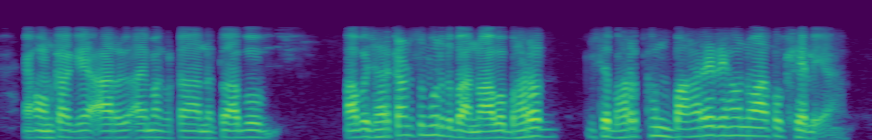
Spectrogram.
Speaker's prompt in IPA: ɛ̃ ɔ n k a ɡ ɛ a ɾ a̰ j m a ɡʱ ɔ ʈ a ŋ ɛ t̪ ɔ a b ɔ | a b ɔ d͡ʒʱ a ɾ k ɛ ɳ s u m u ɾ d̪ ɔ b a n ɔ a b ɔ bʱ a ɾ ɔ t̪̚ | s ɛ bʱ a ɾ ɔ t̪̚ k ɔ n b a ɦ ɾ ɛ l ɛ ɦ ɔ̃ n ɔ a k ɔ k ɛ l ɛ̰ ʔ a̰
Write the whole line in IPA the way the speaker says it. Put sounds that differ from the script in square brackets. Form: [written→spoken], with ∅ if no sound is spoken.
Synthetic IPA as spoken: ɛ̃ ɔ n k a ɡ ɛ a ɾ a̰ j m a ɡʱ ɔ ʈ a [ŋ→n] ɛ t̪ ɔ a b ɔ | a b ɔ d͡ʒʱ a ɾ k [ɛ→a] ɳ s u m u ɾ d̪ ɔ b a n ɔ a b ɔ bʱ a ɾ ɔ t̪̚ | s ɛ bʱ a ɾ ɔ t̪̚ [k→kʰ] ɔ n b a ɦ ɾ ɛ [l→ɾ] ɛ ɦ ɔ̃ n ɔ a k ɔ [k→kʰ] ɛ l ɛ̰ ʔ a̰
